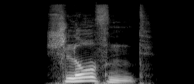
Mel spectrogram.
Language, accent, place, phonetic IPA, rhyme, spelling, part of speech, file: German, Germany, Berlin, [ˈʃlʊʁfn̩t], -ʊʁfn̩t, schlurfend, verb, De-schlurfend.ogg
- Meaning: present participle of schlurfen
